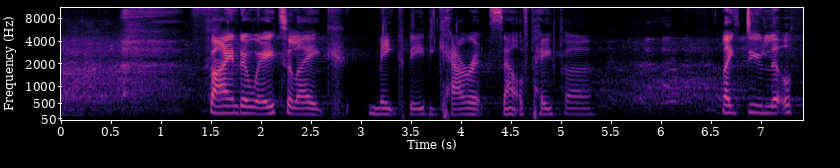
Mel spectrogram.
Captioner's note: laughter; audience: "Aww"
